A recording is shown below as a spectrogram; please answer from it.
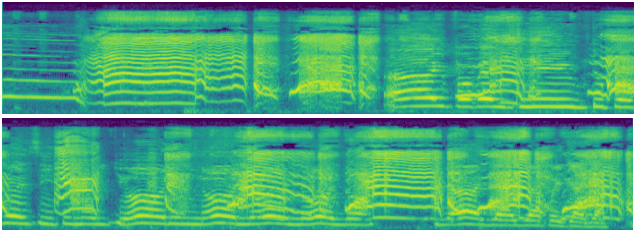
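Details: Baby boy crying on hearing a wolf sound: loud, high-pitched wailing bursts with brief catches of breath in a small room; distressed infant cry.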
